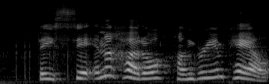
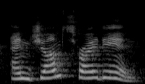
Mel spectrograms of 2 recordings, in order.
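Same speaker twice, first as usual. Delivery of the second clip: plain reading voice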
